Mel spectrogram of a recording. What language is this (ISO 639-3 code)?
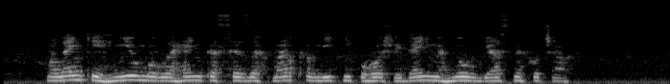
ukr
